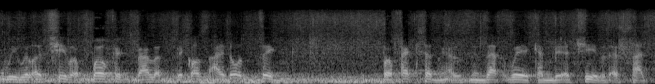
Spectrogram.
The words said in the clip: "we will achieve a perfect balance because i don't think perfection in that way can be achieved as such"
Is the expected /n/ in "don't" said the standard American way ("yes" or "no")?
yes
